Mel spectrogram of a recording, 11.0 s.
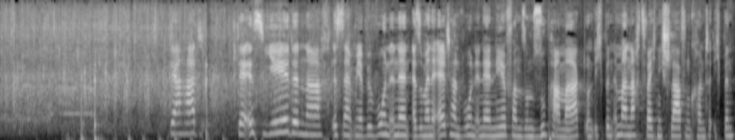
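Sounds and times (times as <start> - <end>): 
audience applause: 0.0 - 5.5
speech: 2.6 - 11.0.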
